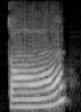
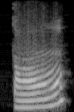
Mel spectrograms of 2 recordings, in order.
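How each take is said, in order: First: "tente" stretched out slowly, final t sounded; lentement. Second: Said in the usual way. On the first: Shown as a demonstration. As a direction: draw out "tente" for the class. ("tente" étiré lentement, t final prononcé) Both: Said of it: "Et dans la fin du mot, on dit te".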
